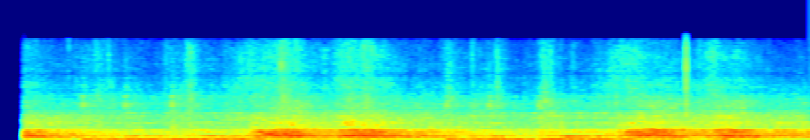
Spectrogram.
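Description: Large baseball stadium crowd cheering and chanting together, with a deep pounding beat in two runs, starting about half a second in and again just past two seconds.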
